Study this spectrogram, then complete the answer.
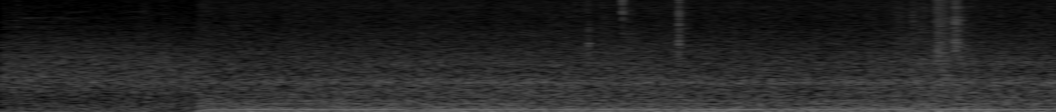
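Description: A train engine hums low and steady.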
